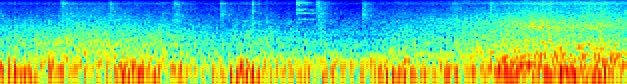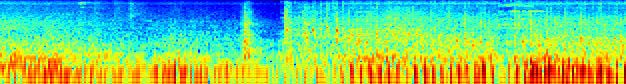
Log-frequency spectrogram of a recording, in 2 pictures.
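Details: Bison motorcycle with a rough engine and a "tek tek tek" ticking. Starts and settles into a rough idle with a light, quick tick of about four a second from the top end. Teardown afterward finds dirty oil, red sealant and missing bolts.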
